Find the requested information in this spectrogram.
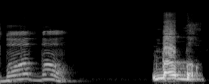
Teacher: Si ustedes dicen la palabra bobo, ven que se van a juntar sus labios. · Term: B bilabial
